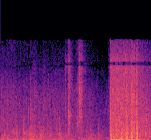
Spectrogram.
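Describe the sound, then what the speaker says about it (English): Video game gunfire: a sudden loud burst of rapid automatic shots breaks in near the end after a quieter stretch of faint in-game noise. "Oh, he's shooting at us."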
